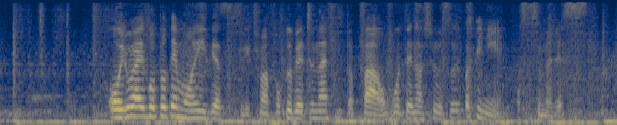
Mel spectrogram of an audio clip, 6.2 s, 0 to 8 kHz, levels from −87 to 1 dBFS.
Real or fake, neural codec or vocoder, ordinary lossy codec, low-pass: fake; codec, 16 kHz, 1.1 kbps, Voila-Tokenizer; none; none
